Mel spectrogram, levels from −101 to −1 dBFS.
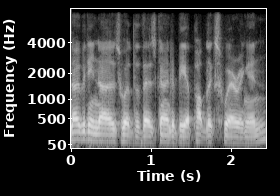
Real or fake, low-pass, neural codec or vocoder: real; 7.2 kHz; none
